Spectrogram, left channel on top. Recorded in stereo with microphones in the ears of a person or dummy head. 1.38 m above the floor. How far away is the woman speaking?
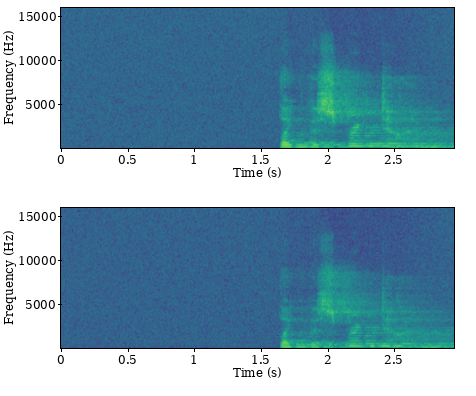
About 2 m.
